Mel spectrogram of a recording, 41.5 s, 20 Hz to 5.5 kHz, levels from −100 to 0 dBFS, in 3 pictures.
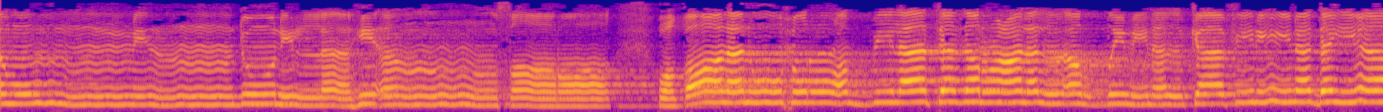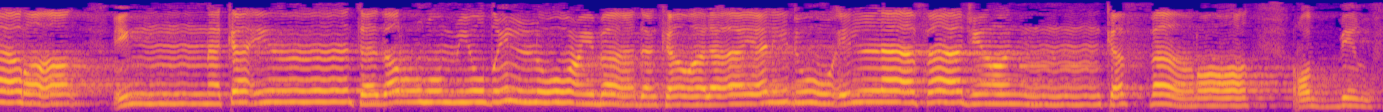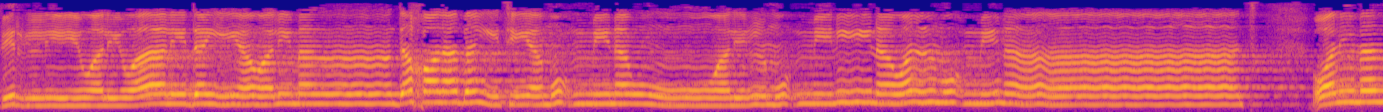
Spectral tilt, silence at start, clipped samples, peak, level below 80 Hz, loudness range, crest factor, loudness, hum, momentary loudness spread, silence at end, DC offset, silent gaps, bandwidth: -7.5 dB/octave; 0 s; under 0.1%; -2 dBFS; -66 dBFS; 5 LU; 18 dB; -18 LUFS; none; 9 LU; 0 s; under 0.1%; none; 5.4 kHz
